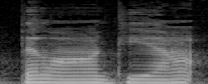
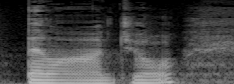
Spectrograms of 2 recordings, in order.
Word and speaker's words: Pelagio: Podobně se týden Gay Pride ve Španělsku, ne Gay, ale Gay Pride ve Španělsku, každoročně kryje se svátkem svatého Pelagia. Já jsem to před chvílí četla Pelagia, ale zřejmě by se to mělo vyslovovat Pelagio.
